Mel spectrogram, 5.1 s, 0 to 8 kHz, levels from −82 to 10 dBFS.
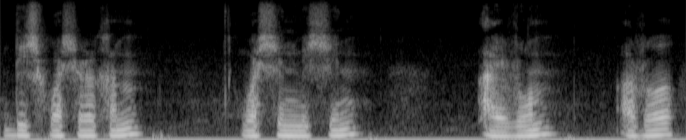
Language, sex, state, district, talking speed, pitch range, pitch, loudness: Nagamese, male, Nagaland, Kohima, 80 wpm, 105-125 Hz, 110 Hz, -18 LUFS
